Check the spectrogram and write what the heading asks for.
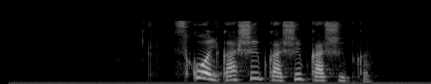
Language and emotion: Russian, angry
